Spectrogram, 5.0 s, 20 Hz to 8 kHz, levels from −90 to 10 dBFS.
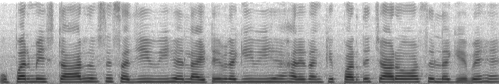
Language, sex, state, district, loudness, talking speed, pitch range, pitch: Hindi, female, Uttar Pradesh, Hamirpur, -16 LUFS, 250 wpm, 260-280 Hz, 270 Hz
